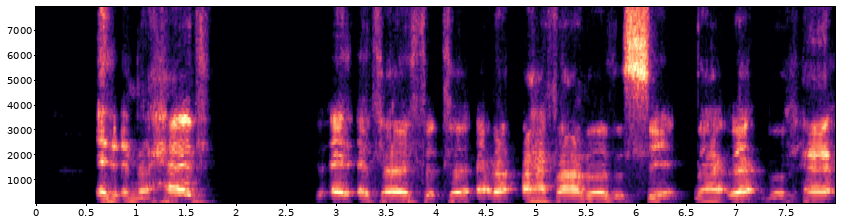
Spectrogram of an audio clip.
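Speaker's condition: Dystonia; neurological movement disorder, caused by repeated rugby concussions and head knocks, affects speech and hands; diagnosed at national neurological hospital London after five years undiagnosed, five days of testing; slurred speech as first symptom, hands later involuntarily affected

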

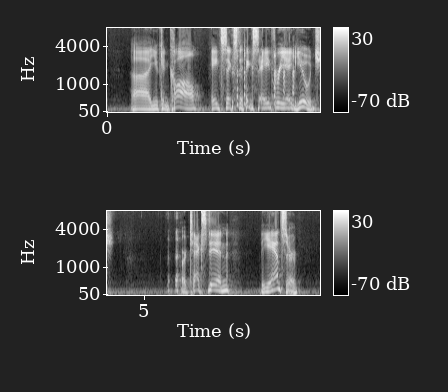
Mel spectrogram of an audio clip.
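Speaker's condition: No condition

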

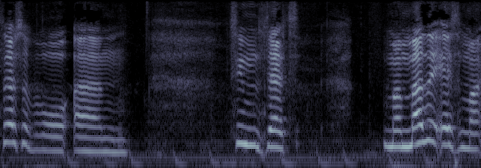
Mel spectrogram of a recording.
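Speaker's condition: Down syndrome; since birth; adult

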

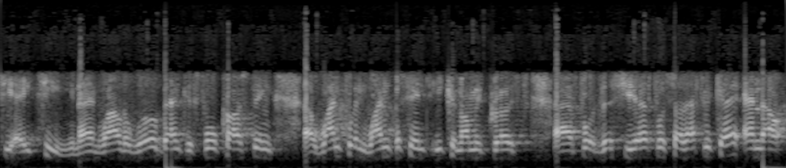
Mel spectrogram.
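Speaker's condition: No condition

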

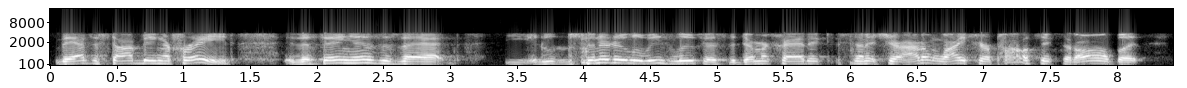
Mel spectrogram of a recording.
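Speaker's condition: No condition

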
